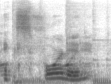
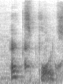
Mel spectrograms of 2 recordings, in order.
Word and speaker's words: export: on the second syllable exported and here when it's a noun the stress is on the first syllable exports so very often in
